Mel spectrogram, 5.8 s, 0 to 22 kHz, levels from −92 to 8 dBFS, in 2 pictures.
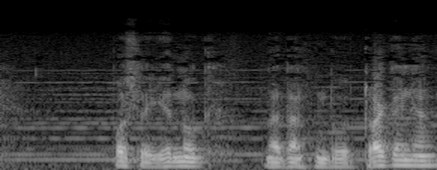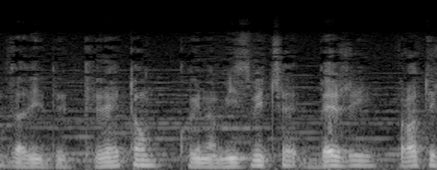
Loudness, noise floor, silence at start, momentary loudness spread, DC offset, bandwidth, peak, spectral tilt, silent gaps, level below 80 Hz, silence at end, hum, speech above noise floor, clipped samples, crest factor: -27 LUFS; -46 dBFS; 0 s; 12 LU; under 0.1%; 10 kHz; -10 dBFS; -8 dB/octave; none; -50 dBFS; 0 s; none; 20 dB; under 0.1%; 16 dB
